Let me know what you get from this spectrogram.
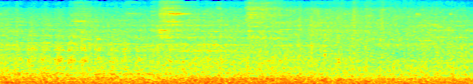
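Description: Freight train's double-stack container well cars rolling past close by, a steady rumble of steel wheels on rail. Brief high wheel squeals come about two and a half and four seconds in.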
